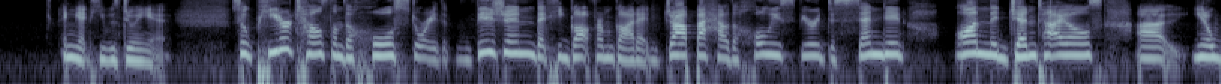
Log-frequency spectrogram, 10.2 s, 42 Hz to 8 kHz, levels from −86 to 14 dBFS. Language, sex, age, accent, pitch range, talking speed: English, female, 20-39, American, 210-260 Hz, 195 wpm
